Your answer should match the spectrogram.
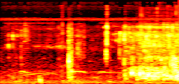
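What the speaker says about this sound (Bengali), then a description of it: "ওই যে নৌকা বাইছে" Oars or a paddle work the water as a fishing boat is rowed on a river or pond, with soft splashes and trickling drips that build louder toward the end, close by and with no talking.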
